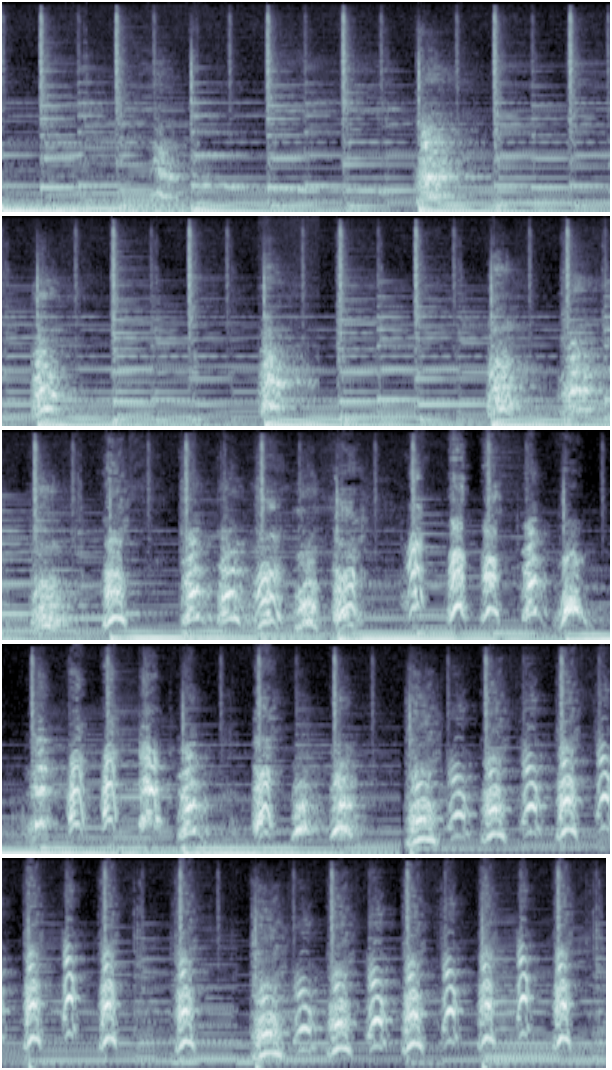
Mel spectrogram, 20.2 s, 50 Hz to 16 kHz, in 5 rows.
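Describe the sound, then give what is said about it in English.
Sampled dog barks are pitched and sequenced to play the carol Carol of the Bells over a steady synth backing, a pack of barking dogs whose yips come in quick rhythmic runs that grow busier and denser toward the end. “Living proof that people will buy anything if it involves a cute puppy, there's also the album …, featuring 12 holiday tracks sung by a pack of barking dogs.”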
